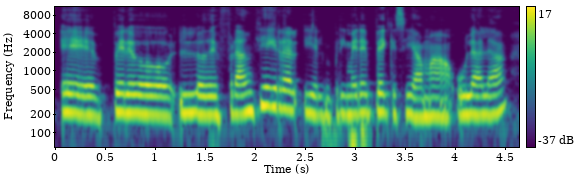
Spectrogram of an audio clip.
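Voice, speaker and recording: Speaking at a moderate pace in a clear, resonant, mid-range voice with fairly even intonation, a young woman from Alicante, Spain, chats as a musician guest in a casual interview. Her talk rambles, with many fillers and restarts.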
